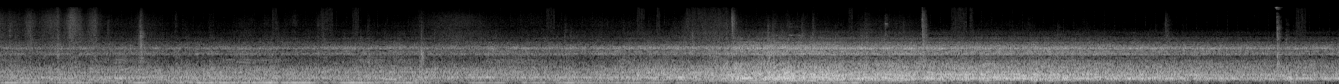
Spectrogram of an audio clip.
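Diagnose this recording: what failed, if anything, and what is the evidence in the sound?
Wi-Fi interference in the analogue wiring runs through the whole recording as a faint, steady ticking just under ten times a second, well below the sound itself at roughly 40 dB down. A nearby Wi-Fi radio's beacon bursts, repeating every 102.4 ms, are being rectified by the analogue circuit and demodulated into audible clicks. On a spectrogram this appears as thin, evenly spaced vertical broadband lines; on a zoomed waveform, as a regular comb of tiny spikes.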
